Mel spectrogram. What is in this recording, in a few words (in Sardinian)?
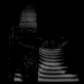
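"chissai", female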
